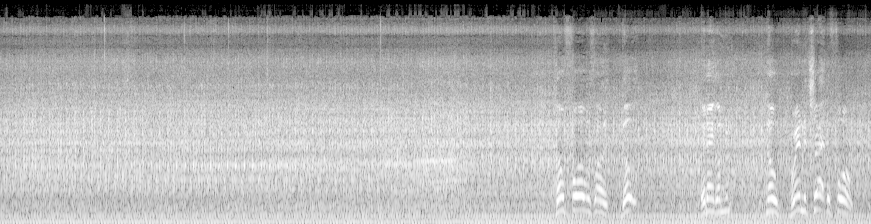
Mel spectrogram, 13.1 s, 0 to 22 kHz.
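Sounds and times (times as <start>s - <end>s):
tractor engine running: 0.0s - 13.0s.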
